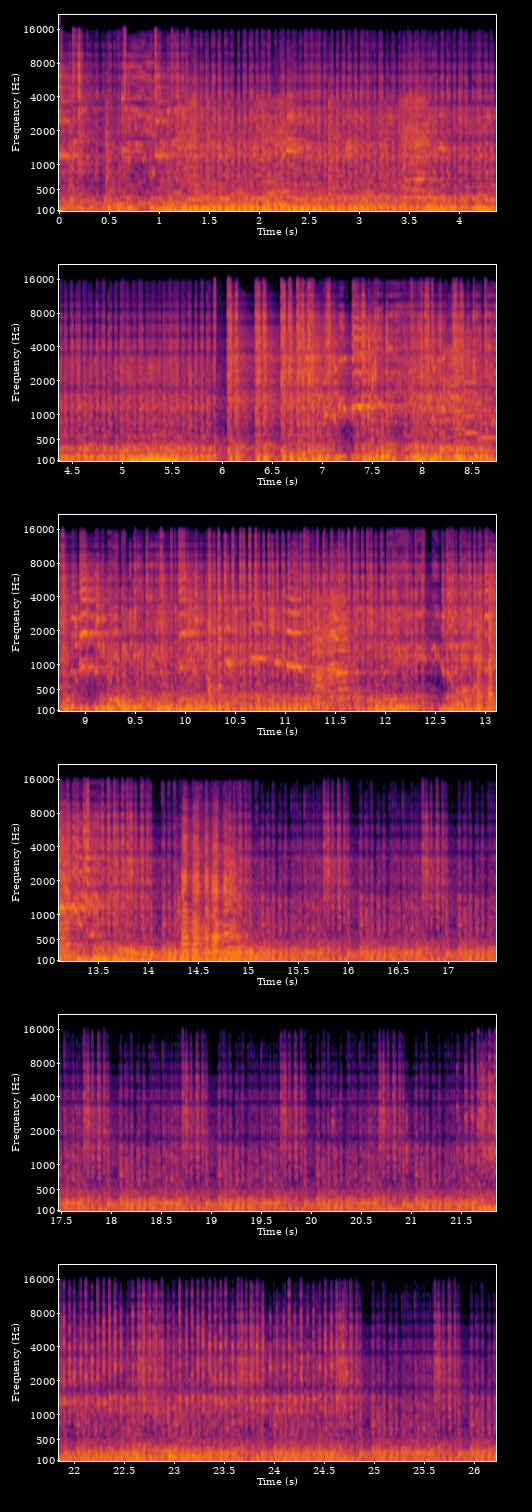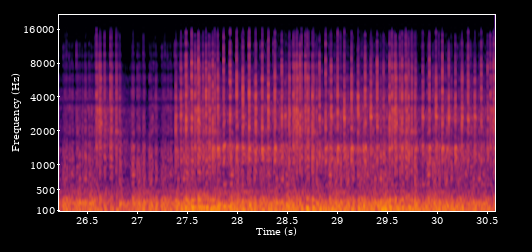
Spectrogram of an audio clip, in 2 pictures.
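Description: Free improvisation on a bowed daxophone and a baritone saxophone: low, rough, growling tones with a dirty, engine-like texture. It is dense and shifting in the first half, then settles into a steadier low drone with a thin high tone above it.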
